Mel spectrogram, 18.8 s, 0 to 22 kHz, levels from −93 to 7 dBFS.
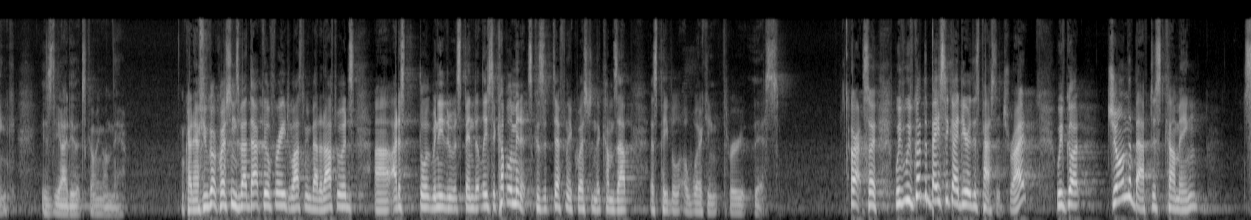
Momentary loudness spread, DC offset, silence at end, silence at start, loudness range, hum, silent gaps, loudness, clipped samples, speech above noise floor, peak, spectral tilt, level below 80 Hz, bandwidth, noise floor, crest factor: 14 LU; under 0.1%; 0 s; 0 s; 7 LU; none; none; -19 LUFS; under 0.1%; 36 dB; 0 dBFS; -5 dB/octave; -62 dBFS; 16 kHz; -56 dBFS; 20 dB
